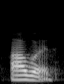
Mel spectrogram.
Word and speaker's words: hour: So you can see hour. So H, we can't hear the sound of H. So H is silent.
